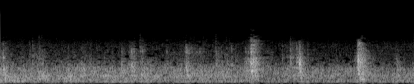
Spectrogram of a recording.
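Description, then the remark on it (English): A key rattles and turns in the lock of a front door with a few sharp metallic clicks, then the door opens, against a steady background hiss. “Oh, It's locked. Do you have a front door key”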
